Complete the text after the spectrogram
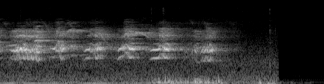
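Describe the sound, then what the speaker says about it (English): A parrot squawks in a rapid series of harsh, raspy calls, loud and close, for nearly three seconds before cutting off into silence. "P is for parrot."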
